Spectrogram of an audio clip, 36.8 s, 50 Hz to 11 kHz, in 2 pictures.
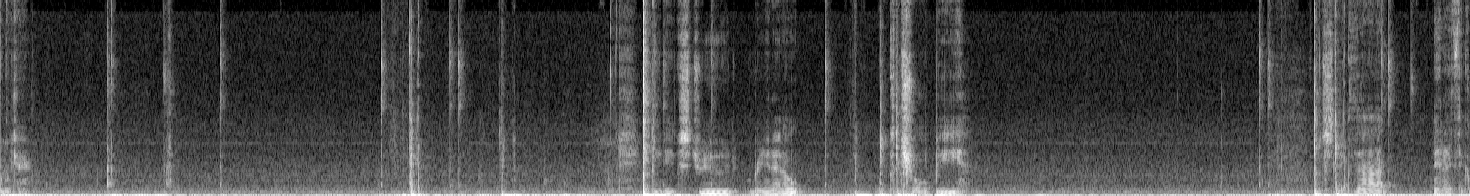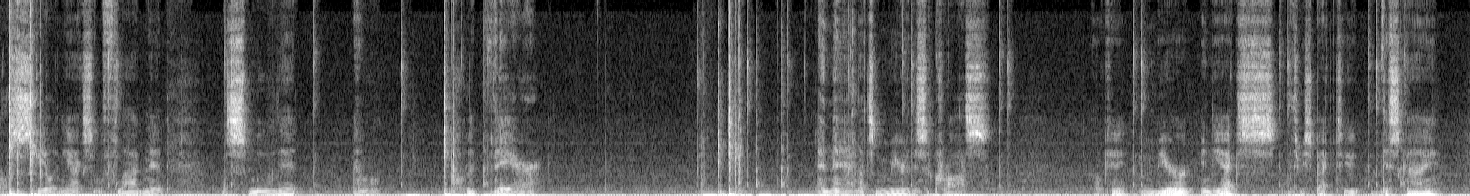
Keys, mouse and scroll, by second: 3.1 click, 5.5 Tab, 6.6 a, 8.4 middle click, 8.4 e, 9.2 click, 11.6 ctrl+b, 16.8 a, 17.0 Tab, 18.8 s, 21.5-24.3 drag, 24.3 a, 25.0-26.6 middle drag, 27.8 ctrl+s, 30.1-32.8 drag, 34.8 click, 36.3-36.7 middle drag, 36.3 right click.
